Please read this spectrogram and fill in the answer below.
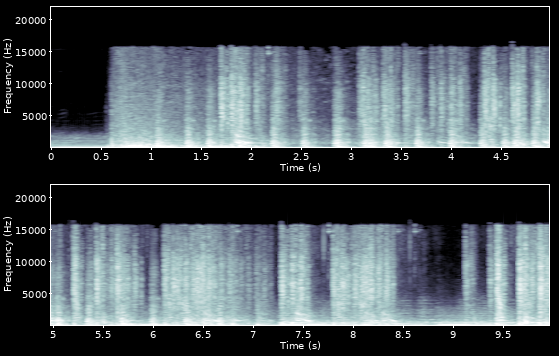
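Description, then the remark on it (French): A loud, sustained burst of gunfire in a computer-generated video, everyone shooting at a soldier in armor who smashes through a door, with dense rapid shots overlapping in a continuous volley for the whole stretch, punctuated by heavier cracks and booms. “Et là, on voit le type en enfin, l'image de synthèse, donc de cette armure, du type qui défonce la porte, de tout le monde qui lui tire dessus, et ça, et ça lui fait rien, quoi.”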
